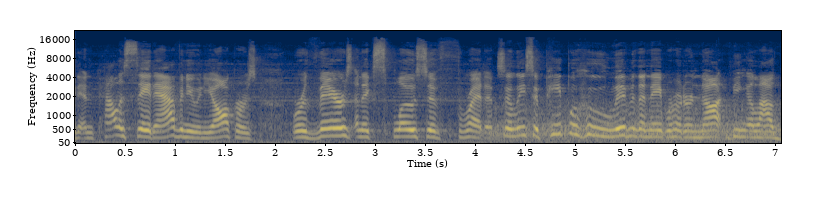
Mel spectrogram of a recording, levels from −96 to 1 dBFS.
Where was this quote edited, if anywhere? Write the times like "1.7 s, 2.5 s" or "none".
4.2 s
